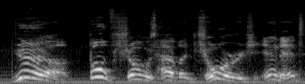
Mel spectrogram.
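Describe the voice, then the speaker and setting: A man in a cartoonish character voice, at a very slow pace. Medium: puppet show. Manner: sarcastic, dry.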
